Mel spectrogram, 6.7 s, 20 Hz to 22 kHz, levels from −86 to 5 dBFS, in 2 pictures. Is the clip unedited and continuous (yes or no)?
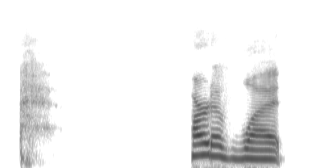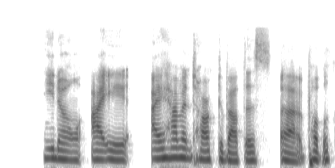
yes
